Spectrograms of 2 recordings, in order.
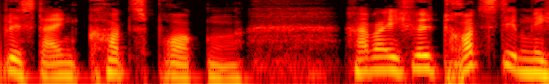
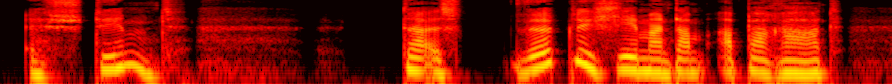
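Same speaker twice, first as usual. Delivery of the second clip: stuttering, halting delivery, words tripping out; 3 semitones higher than usual. Paul backs up Mia's claim in front of the others, stammering. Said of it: "stammelte Paul".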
